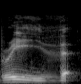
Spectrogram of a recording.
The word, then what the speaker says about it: breathe: وطبعا الاسم منها التنفس او النفس نفسه اسمه breath، يبقى ننطقه breath اخره ث، لكن هنا breathe عندك لونج اي وكمان ذ.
